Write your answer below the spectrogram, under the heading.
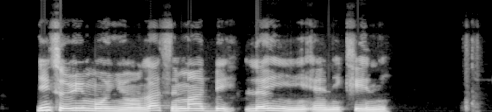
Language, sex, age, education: Yoruba, female, 30-45, tertiary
